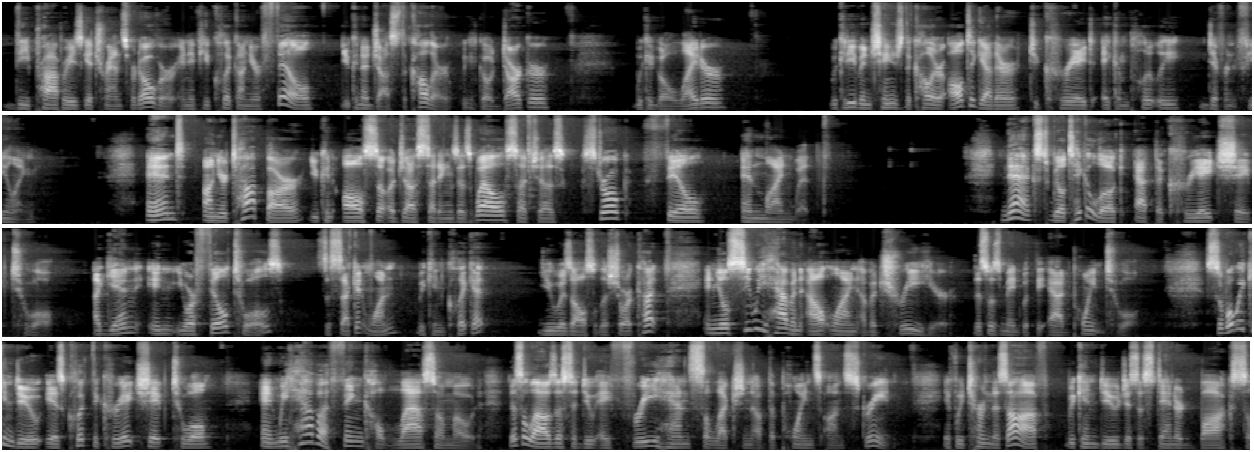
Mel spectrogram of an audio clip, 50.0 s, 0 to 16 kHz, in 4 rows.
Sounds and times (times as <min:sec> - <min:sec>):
Speech: 0:00.0 - 0:05.6, 0:06.3 - 0:07.3, 0:08.3 - 0:12.9, 0:13.8 - 0:20.8, 0:22.2 - 0:49.9.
